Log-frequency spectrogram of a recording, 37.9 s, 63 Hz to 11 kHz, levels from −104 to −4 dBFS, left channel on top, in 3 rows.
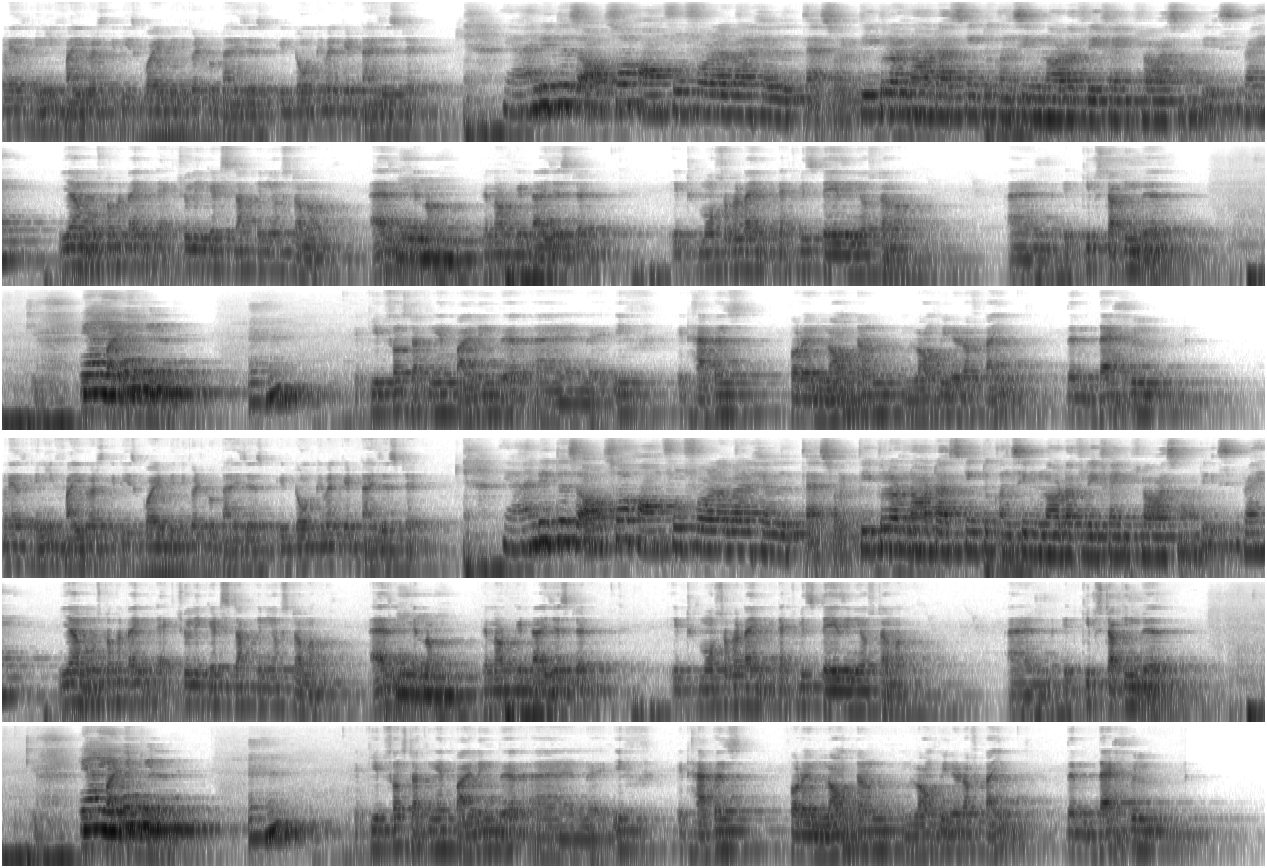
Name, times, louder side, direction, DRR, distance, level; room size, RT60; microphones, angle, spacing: voice 1, 0.0-4.2 13.2-15.9 16.3-17.0 17.4-18.6 19.3-21.7 22.7-24.3 25.6-25.7 26.0-26.9 28.8-31.7 32.0-32.7 33.1-35.4 35.9-37.1, right 1 dB, 25° right, 6 dB, 0.6 m, -31 dB
voice 2, 4.6-12.6 16.6-17.1 25.6-27.1 27.7-28.1, right 2 dB, 75° right, 0 dB, 0.7 m, -26 dB
8.2 x 4.7 x 4.3 m, 1.2 s
head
